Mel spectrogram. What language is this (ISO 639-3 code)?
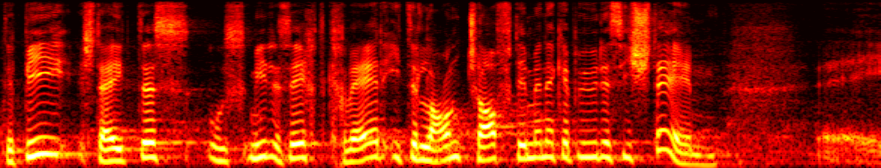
gsw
